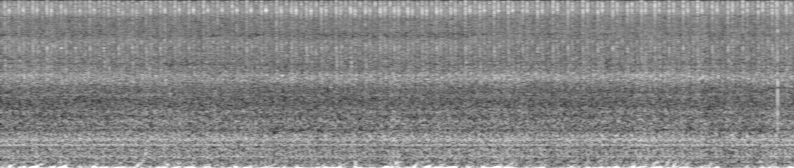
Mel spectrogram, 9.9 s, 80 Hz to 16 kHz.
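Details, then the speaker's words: Port Yamaha outboard on a 385 Pursuit: rough, lumpy, shaking idle while coils are pulled; the bottom cylinder, number five, is found dead, and its spark plug and coil are to be removed and inspected. "bottom cylinder on the port side not doing anything"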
